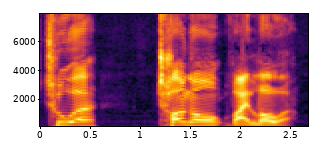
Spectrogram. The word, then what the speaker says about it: Tua Tagovailoa: And the quarterback at Alabama, it's Tua Tagovailoa.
